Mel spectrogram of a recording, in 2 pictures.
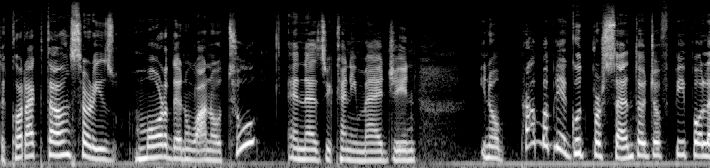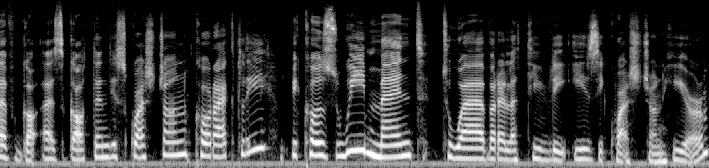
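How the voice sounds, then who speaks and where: At a moderate pace, a woman talks with an Italian accent. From Italy. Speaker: economics professor. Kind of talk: interview. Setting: studio.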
